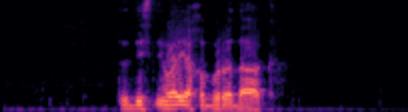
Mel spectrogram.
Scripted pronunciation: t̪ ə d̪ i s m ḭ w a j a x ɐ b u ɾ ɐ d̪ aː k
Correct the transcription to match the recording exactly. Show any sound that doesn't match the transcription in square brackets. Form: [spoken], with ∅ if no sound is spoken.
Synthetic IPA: t̪ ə d̪ i s [n] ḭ w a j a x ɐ b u ɾ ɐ d̪ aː k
